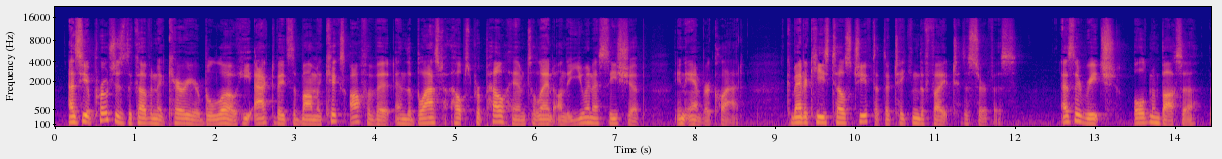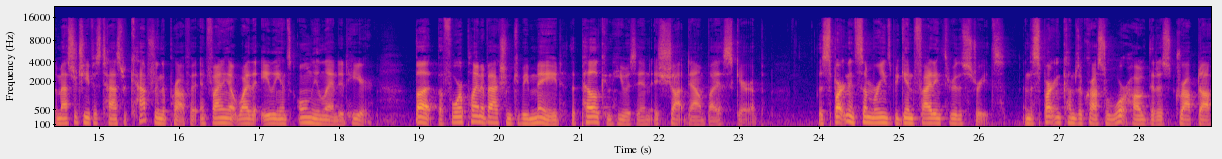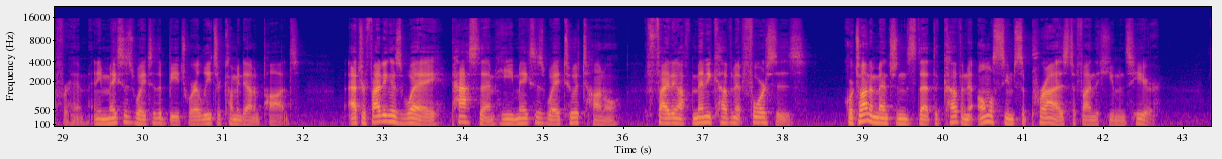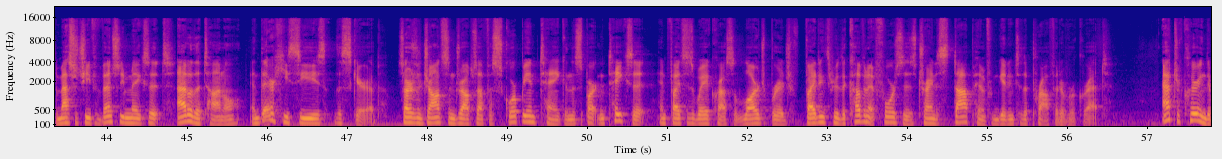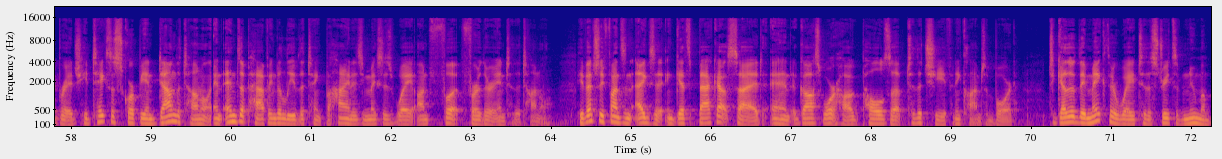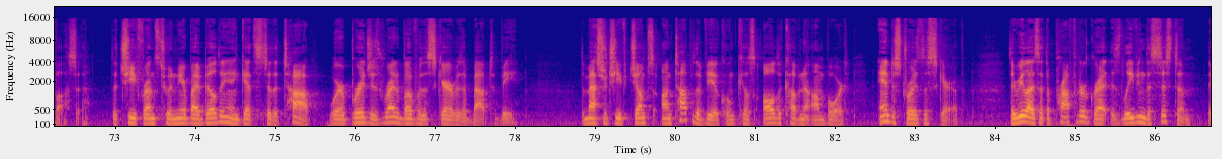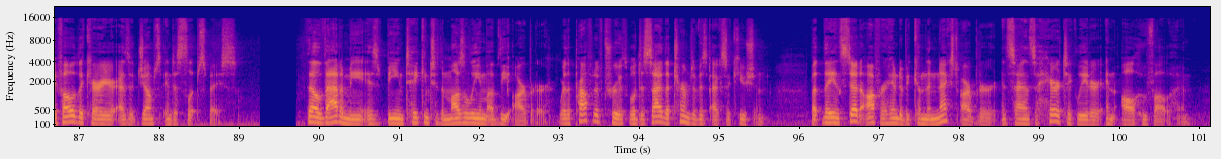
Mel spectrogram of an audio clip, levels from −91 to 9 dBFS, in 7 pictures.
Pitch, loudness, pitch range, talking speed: 120 Hz, -24 LUFS, 110-130 Hz, 225 wpm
